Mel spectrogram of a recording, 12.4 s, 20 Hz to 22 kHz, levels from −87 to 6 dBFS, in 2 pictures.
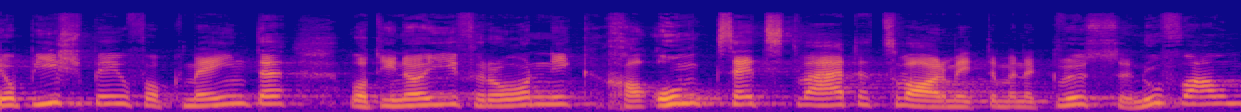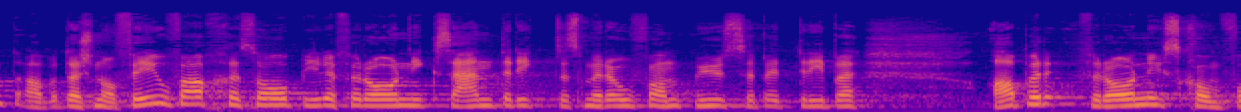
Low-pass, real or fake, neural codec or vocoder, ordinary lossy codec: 14.4 kHz; fake; vocoder, 48 kHz, 128 mel bands, Vocos; none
